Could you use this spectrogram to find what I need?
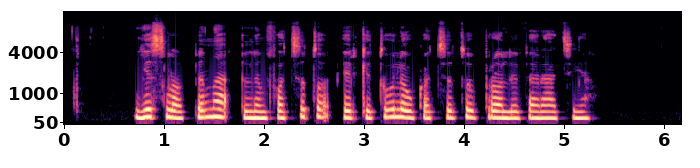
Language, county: Lithuanian, Klaipėda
